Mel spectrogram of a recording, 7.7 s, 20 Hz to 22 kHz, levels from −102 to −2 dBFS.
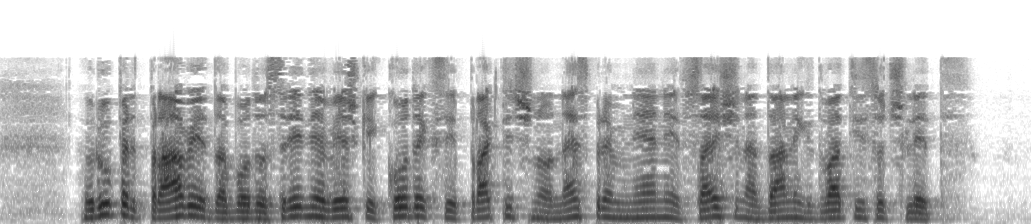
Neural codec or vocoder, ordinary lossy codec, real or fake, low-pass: none; AAC, 24 kbps; real; 19.8 kHz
